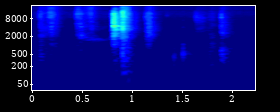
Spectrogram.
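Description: Oracle cards are shuffled and one last card is drawn from the deck, making several short papery riffles and slides in quick bursts, close and soft, with one brighter flick in the middle.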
